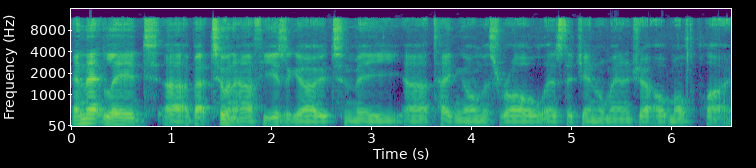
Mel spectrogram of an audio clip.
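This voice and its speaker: Very deep and low, a man's dark, mellow voice runs at a fairly quick pace in a monotone, flat intonation with hardly any pauses. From New Zealand, South Island (Timaru). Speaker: ministry organisation manager. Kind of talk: presentation at online prayer meeting. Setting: online video call. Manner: hesitant, many fillers.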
